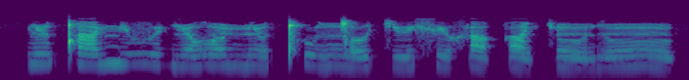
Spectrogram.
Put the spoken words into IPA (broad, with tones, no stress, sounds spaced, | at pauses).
ɾʲ ũ˨˦ ǃ ã˨˦ mʲ u˨˦ v ɨ˩˧˩ ɡʲ ũ˧˩˧ ʁ ũ˩˧˩ mʲ ũ˧˩˧ ǃʰ u˧˩˧ ŋ͡ǀ o˩˧˩ c ɨː˨˦ xʲ o˧˩˧ x ã˧˩˧ q ã˧˩˧ c ũː˧˩˧ d ũː˩˧˩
